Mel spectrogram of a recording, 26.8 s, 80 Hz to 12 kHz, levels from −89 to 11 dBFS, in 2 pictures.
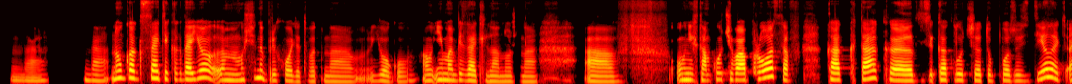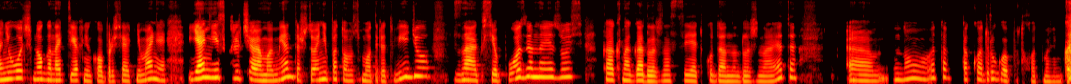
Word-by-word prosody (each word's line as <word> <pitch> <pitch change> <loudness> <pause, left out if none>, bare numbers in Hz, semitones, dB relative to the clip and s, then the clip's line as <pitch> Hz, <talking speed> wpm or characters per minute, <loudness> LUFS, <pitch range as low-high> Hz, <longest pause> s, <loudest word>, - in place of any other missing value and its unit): Н-да. 95 -1 -9 0.5
Да. 190 -3 -6
Ну 255 +2 +3
как, 265 -2 +7
кстати, 255 -1 +4
когда 215 +1 +3
йо 270 +5 +6
э, 205 - 0
мужчины 210 +7 -1
приходят 185 -4 -4
вот 170 +1 -8
на 160 -2 -7
йогу, 175 0 -5
а 190 +1 -2
им 210 +1 0
обязательно 185 -4 0
нужно, 165 0 -7 0.6
а, 165 -1 +2
ф 170 - -14
У 205 - 0
них 210 -3 +1
там 195 -1 +2
куча 220 -1 -3
вопросов. 215 - +6 0.3
Как 215 -1 +5
так, 240 +3 +6
э, 190 -2 +8
кстати 185 +1 -10
как 210 -1 +3
лучше 200 -1 -1
эту 185 -1 -3
позу 185 0 -2
сделать? 225 +8 +2
Они 220 +4 0
очень 265 0 -2
много 225 -2 -2
на 200 0 -2
технику 195 -3 -5
обращают 170 +1 -7
внимание. 205 +1 -2 0.3
Я 250 +4 +7
не 280 0 +2
исключаю 240 -7 -2
моменты, 210 +11 -2
что 200 - -6
они 230 +3 -2
потом 225 -5 -7
смотрят 175 -3 -9
видео, 305 +8 -3 0.3
знают 200 -1 -1
все 190 - -4
позы 245 +12 -2
наизусть, 300 +1 -2 0.2
как 205 -2 -3
нога 195 -1 0
должна 175 +1 -5
стоять, 180 -2 -8
куда 175 -2 -6
она 170 0 -6
должна 165 0 -8
это. 275 +1 -6 0.6
Эм, 185 +3 -5
ну, 230 +2 -7
это 280 +2 -8 0.2
такой 220 0 -8
другой 220 -3 -7
подход 165 -1 -18
маленько. 165 0 -1
200 Hz, 150 wpm, -25 LUFS, 180-235 Hz, 0.6 s, э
